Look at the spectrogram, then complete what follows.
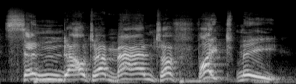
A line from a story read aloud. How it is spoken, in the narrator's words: shouted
